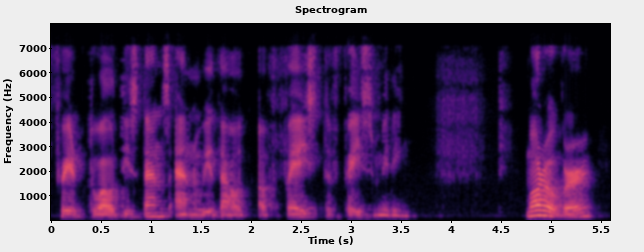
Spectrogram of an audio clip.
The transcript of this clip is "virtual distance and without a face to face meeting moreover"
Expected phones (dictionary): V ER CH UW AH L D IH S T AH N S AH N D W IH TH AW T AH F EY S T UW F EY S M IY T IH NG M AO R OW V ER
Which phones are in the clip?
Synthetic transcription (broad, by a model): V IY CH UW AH L D IH S T AH N S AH N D W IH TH AW T AH F EY S T UW F EY S M IY T IH NG M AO R OW V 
